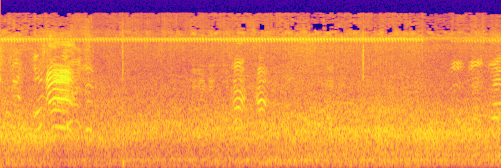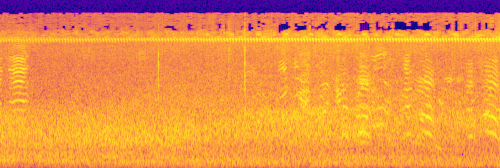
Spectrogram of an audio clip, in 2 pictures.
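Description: Players and spectators shouting in short calls over a steady rushing background, with one sharp knock about a second in.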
